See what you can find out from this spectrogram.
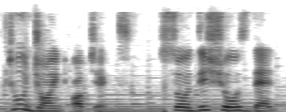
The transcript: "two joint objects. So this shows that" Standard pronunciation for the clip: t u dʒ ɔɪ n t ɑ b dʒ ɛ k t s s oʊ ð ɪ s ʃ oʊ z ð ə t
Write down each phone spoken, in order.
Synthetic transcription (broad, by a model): t u dʒ ɔɪ n t ɑ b dʒ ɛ k t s s oʊ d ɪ s ʃ oʊ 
